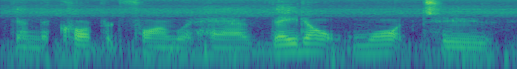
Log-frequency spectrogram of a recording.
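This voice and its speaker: With an American accent, a man talks at a moderate pace amid noticeable background noise. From South Louisiana (Elton). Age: 50s. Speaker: rice farmer. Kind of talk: interview testimony. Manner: halting.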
